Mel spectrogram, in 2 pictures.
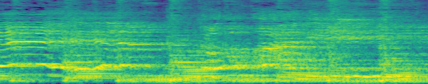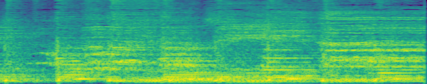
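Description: A church choir singing a gospel song, several voices together over a steady beat.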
